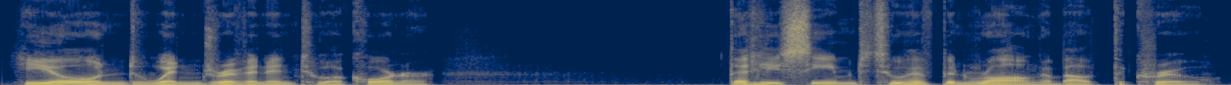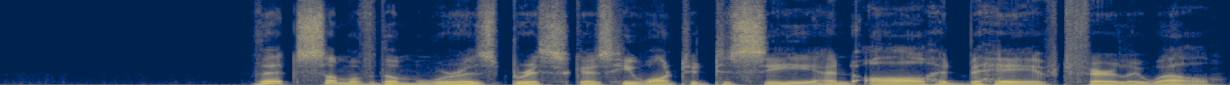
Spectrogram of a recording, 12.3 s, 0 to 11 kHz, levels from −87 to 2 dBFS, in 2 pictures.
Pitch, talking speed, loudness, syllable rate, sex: 100 Hz, 170 wpm, -18 LUFS, 4.9 syllables/s, male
